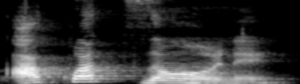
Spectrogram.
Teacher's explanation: Nós temos então a palavra aqua, que tem as letras C, QUA, né, que é qua. Então a gente vai fazer aqua e zone com uma doppia consonante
